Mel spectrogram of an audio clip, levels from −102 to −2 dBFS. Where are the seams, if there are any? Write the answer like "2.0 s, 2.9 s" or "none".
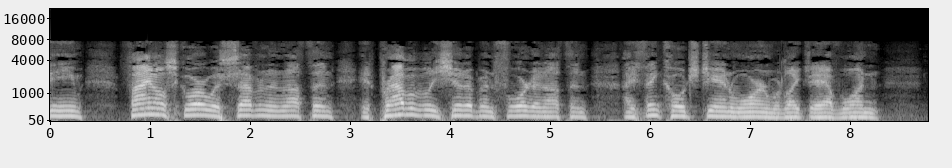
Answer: none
